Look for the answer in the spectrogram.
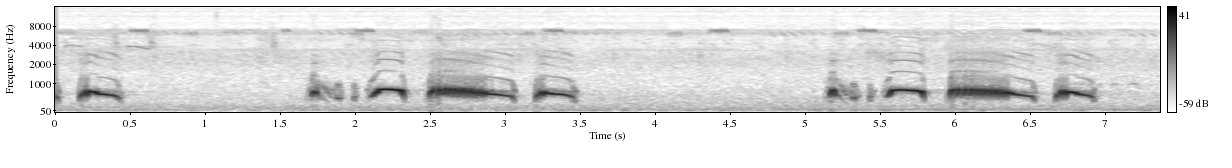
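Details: Spotted dove, a deep-voiced decoy bird, giving two cooing phrases, each a short note followed by hoarse, level coos and a longer drawn-out coo that falls at the end, with a pause of about two seconds between phrases.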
